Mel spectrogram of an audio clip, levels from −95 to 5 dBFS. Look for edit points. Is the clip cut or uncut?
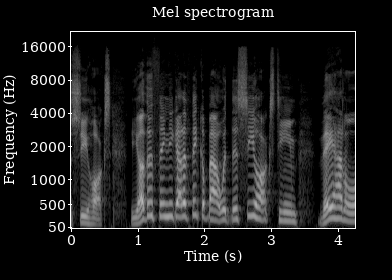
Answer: uncut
